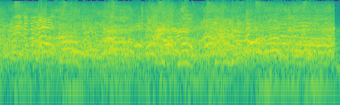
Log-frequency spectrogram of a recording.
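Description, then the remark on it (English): A crowd waiting outside a Vienna theatre surges inside past a doorman as Eisenheim the Illusionist is arrested: a loud, dense roar and clamour, many overlapping voices shouting and chattering in an agitated surge with scattered whoops, steady for several seconds. “A crowd waiting outside the theatre surge inside, brushing away a doorman.”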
